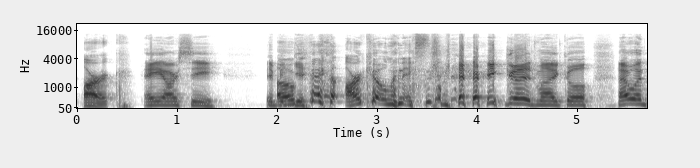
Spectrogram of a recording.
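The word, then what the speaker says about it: ArcoLinux: Arco Linux.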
